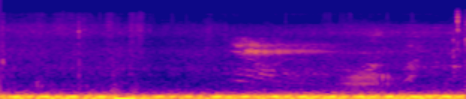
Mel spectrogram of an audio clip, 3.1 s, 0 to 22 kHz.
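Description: An S550 Ford Mustang GT's V8 rumbles loud and close under hard driving, a deep steady growl throughout, with a voice talking over it.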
